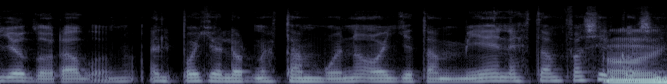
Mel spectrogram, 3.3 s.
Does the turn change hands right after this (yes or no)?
no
